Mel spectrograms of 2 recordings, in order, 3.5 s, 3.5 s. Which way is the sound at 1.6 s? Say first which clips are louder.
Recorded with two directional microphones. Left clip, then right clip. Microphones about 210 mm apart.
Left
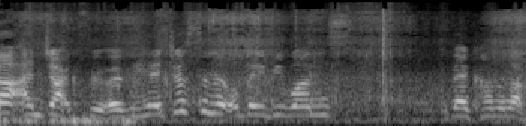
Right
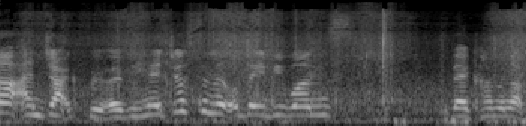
Left 2 dB; 10° left (ahead or behind).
